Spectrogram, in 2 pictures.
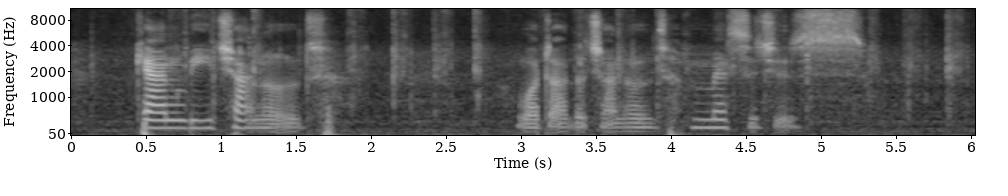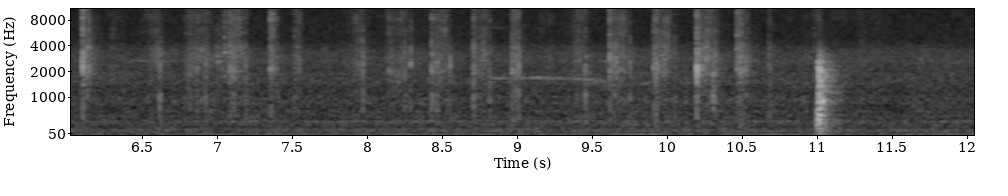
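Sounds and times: cards being shuffled: 0:04.7 - 0:10.8.

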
